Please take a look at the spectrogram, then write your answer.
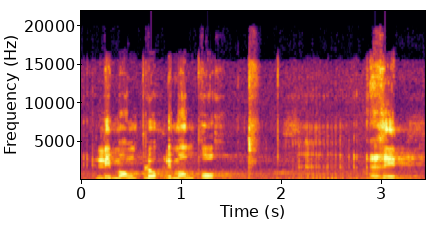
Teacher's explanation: Di Aceh Selatan, lam itu yang jadi ghin, limong ploh.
